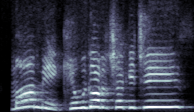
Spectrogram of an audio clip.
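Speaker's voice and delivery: put-on high, pleading little girl; a hint of a small child begging; high child's voice asking for Chuck E. Cheese; little daughter asking. Voicing her small daughter.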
